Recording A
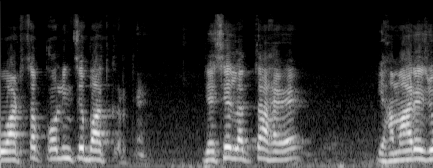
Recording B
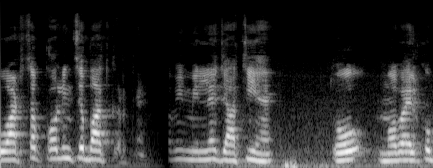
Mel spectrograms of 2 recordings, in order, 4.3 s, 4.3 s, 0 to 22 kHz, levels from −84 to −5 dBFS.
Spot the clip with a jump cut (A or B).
B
